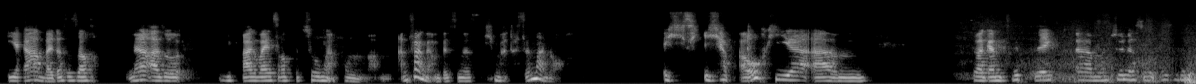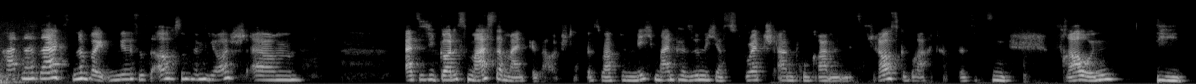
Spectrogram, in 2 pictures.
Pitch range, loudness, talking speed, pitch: 175-215 Hz, -25 LUFS, 190 wpm, 190 Hz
